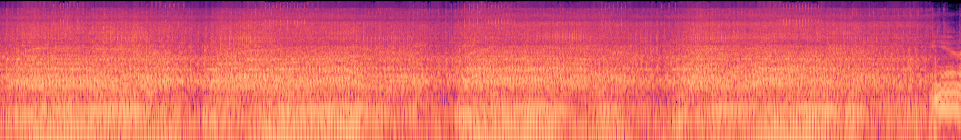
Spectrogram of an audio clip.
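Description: A quilting machine runs in manual mode, slowly stitching loose swirl patterns, producing a loud, continuous motor drone with gentle rises and dips in pitch as the stitching speed shifts.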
